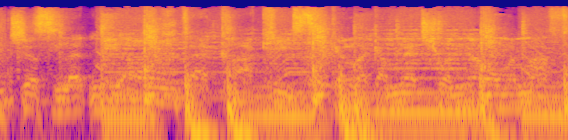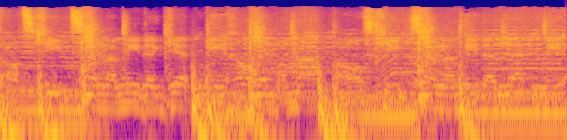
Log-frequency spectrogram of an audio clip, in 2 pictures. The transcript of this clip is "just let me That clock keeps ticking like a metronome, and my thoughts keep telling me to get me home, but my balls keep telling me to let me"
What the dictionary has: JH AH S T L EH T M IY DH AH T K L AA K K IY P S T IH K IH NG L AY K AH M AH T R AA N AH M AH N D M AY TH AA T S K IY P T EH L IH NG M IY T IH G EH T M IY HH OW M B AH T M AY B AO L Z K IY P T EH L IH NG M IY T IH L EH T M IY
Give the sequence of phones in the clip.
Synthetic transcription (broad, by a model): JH AH S T L EH T M IY DH AH T K AA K K IY P S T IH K IH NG L AY K AH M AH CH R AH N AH M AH N M AY TH AA T S K IY P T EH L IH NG M IY T IH G EH T M IY HH OW M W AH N M AY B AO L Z K IY P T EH N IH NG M IY T IH L EH T M IY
